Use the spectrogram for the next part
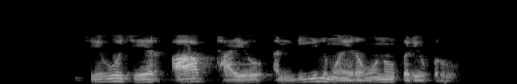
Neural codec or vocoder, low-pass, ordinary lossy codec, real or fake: none; 7.2 kHz; AAC, 16 kbps; real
